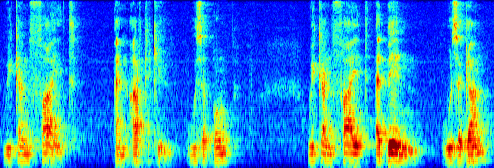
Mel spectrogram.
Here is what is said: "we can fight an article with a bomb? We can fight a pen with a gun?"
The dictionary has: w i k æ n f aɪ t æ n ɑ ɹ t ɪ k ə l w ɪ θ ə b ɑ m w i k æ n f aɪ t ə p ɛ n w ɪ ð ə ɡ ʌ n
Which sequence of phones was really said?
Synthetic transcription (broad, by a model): w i k æ n f aɪ t æ n ɑ ɹ t ɪ k ə l w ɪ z ə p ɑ m w i k æ n f aɪ t ə b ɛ n w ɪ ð ə ɡ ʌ n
